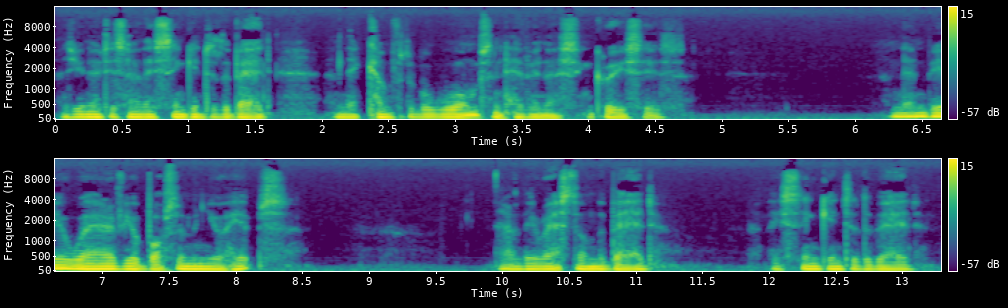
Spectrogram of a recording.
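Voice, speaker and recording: A man guiding a sleep meditation in a slow, soft, soothing way. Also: rumbling low, level tone, husky, no room sound.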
